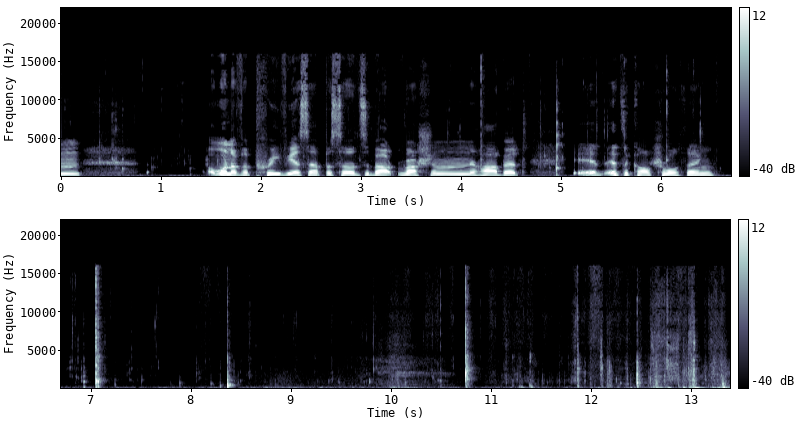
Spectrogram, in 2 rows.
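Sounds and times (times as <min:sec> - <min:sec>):
speech: 0:00.0 - 0:00.6, 0:01.5 - 0:06.6
dog chewing on dried yak cheese chew: 0:06.4 - 0:12.0.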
